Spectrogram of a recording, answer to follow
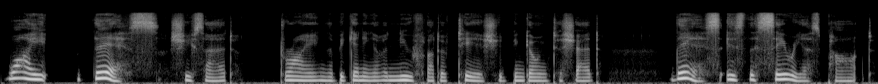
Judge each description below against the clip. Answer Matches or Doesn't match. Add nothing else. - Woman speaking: Matches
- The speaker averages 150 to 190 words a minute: Matches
